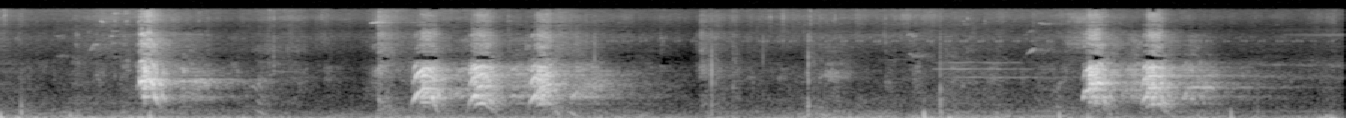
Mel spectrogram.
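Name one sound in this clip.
A Belgian Malinois barks in short bursts outdoors.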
